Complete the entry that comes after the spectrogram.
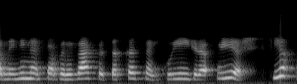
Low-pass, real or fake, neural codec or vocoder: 10.8 kHz; fake; codec, 24 kHz, 0.9 kbps, WavTokenizer, large speech release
